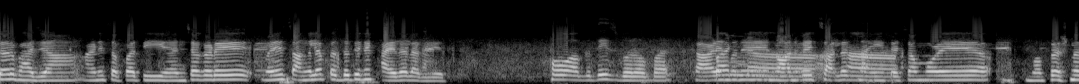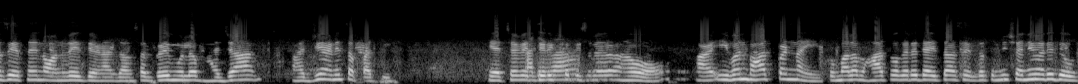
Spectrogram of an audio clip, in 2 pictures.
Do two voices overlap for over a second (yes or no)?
yes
